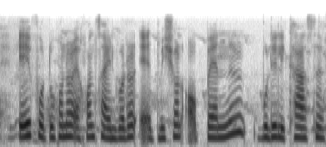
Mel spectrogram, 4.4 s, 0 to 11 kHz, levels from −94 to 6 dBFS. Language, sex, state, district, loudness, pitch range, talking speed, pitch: Assamese, female, Assam, Sonitpur, -16 LUFS, 230-255 Hz, 150 wpm, 245 Hz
